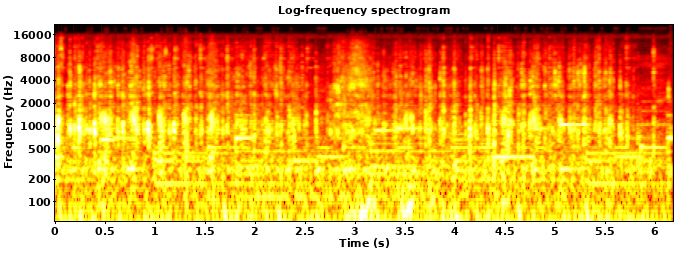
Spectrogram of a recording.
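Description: Biscuit dough being worked together with ghee using a spoon, a steady run of close, soft scraping and mixing strokes in a bowl with no voices.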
